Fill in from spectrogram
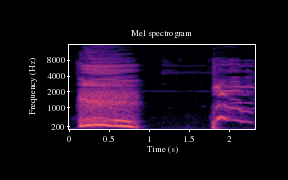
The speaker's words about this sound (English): That was a big gasp.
